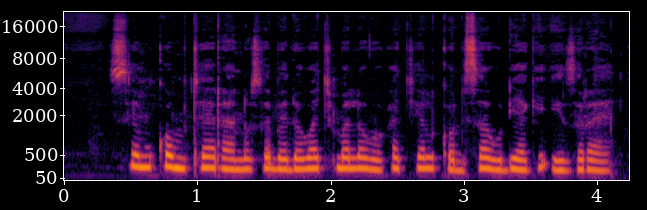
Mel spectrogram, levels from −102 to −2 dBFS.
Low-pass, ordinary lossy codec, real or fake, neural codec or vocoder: none; none; real; none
